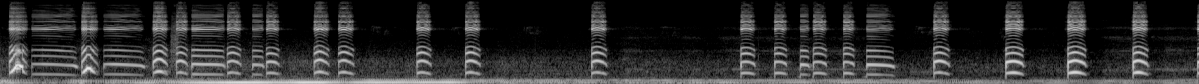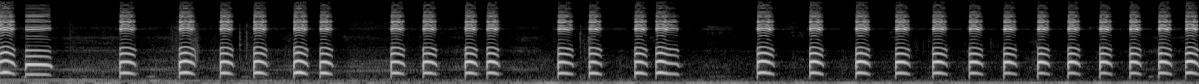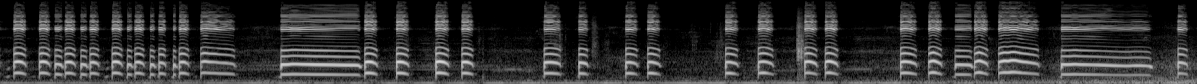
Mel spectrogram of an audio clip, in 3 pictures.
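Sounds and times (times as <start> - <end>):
rubber chicken toy squawking: 0.0 - 4.9, 5.9 - 6.3, 7.3 - 18.9, 19.5 - 35.9.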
